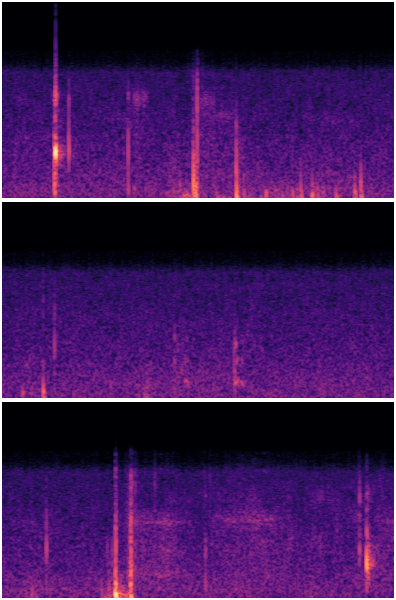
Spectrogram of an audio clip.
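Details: Baby with a few sharp, sudden little hiccup sounds spaced several seconds apart, with faint rustling between them: infant hiccups.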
